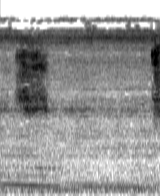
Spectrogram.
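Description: Steady low hum of vehicle engines running at a gas station forecourt, with a short hiss about a quarter second in.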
